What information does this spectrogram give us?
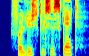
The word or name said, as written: forlystelsesskat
